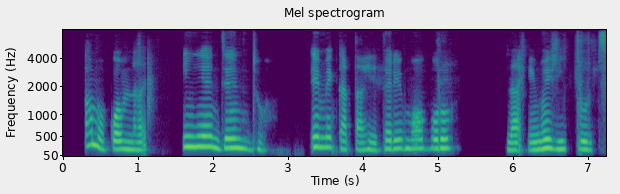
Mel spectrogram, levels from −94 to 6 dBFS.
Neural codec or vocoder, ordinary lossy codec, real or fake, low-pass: codec, 16 kHz, 0.8 kbps, ZipCodec; none; fake; none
